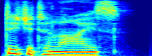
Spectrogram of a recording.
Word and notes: digitalize: British English

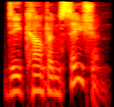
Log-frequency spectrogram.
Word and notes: decompensation: British English

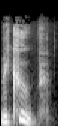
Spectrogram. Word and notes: recoup: British English

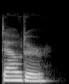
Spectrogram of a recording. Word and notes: doubter: American English

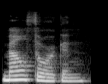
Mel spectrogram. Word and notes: mouth organ: American English

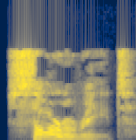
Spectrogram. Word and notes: sororate: British English

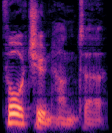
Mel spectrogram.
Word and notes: fortune hunter: British English

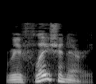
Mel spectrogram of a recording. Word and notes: reflationary: British English

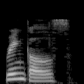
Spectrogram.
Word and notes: wrinkles: British English

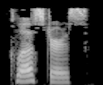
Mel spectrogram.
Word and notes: clusters: British English

